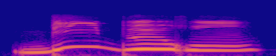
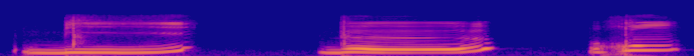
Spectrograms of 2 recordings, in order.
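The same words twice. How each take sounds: First: "Biberon" high and slow, as one word; slow, raised "Biberon" for the pupils; stretched word. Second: "bi, be, ron" in separate held beats; low "bi", low "be", lifted "ron"; syllable by syllable. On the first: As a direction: draw out "Biberon" with every syllable clear. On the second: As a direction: pause after each of "bi", "be", "ron". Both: Shown as a demonstration. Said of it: "on fait toujours les syllabes".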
